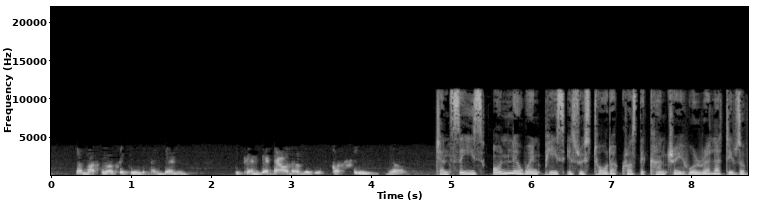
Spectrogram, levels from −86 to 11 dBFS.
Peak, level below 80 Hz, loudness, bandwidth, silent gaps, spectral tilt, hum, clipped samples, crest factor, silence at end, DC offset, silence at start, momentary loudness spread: -2 dBFS; -62 dBFS; -15 LUFS; 11.5 kHz; none; -5 dB/octave; none; under 0.1%; 14 dB; 0 s; under 0.1%; 0.3 s; 8 LU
